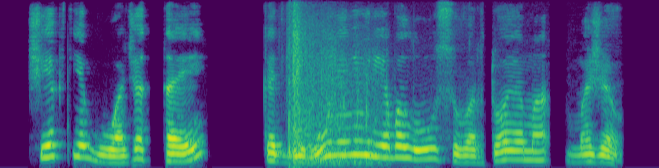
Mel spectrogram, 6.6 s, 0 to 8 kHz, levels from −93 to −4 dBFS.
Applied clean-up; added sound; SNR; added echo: none; Gunshot, gunfire; 8 dB; none.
